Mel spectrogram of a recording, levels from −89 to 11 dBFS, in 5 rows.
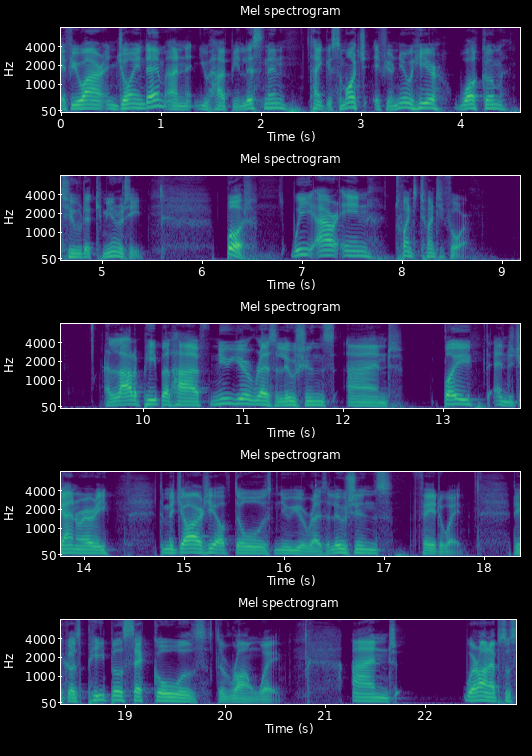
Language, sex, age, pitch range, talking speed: English, male, 30-49, 110-145 Hz, 160 wpm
